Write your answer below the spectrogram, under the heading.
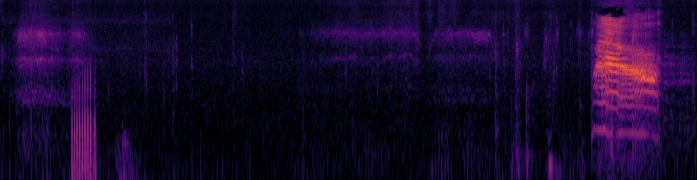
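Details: Nineteen-year-old pet cat named Kuku calling its owner at bedtime and welcoming them indoors; one loud harmonic meow near the end, falling in pitch, after a thump and quiet rustling.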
